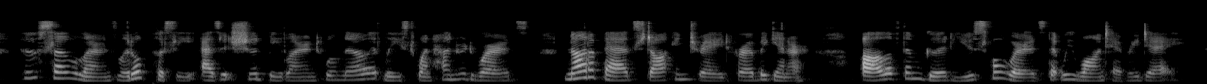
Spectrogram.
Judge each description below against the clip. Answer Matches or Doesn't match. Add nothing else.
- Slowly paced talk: Doesn't match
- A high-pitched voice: Matches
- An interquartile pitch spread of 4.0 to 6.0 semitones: Matches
